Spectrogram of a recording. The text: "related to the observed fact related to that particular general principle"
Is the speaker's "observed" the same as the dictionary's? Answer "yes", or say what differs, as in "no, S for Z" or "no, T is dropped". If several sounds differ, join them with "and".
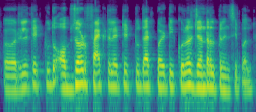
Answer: no, V is dropped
